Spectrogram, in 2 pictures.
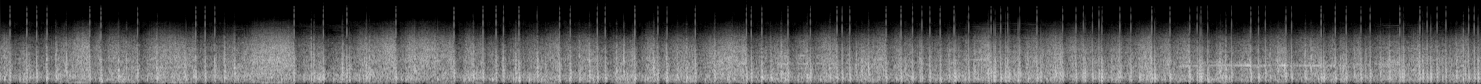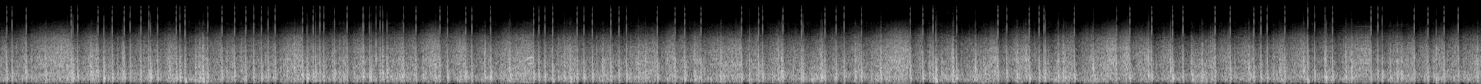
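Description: Fireworks salute display: a dense, unbroken barrage of launches, bangs and crackling bursts.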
